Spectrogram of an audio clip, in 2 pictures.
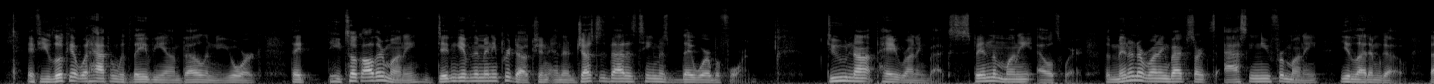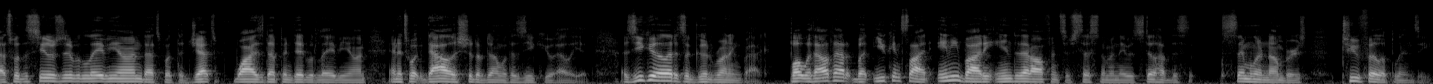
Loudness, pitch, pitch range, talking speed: -29 LUFS, 120 Hz, 105-140 Hz, 245 wpm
